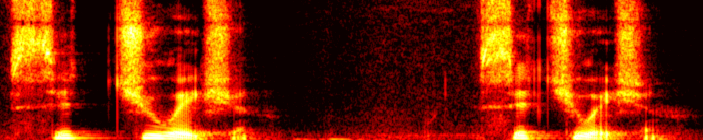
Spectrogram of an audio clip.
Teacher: Because there's no stress on the U, we change the T to the ch sound.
